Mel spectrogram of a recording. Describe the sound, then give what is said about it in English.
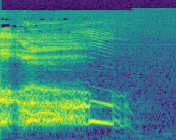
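A rooster crows once somewhere in a city, a loud, strained, harmonic call lasting about a second before it breaks off, with no voices. “There was a rooster somewhere in the city, and it crew.”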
